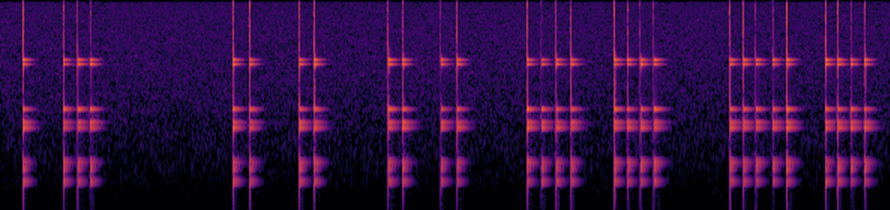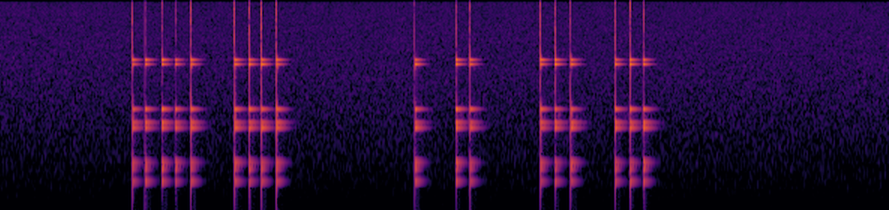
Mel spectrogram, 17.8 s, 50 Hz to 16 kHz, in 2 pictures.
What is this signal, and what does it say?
Tap code, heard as taps on a metal pipe, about 7 knocks a second. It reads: C GGTY Y BN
